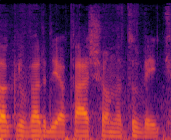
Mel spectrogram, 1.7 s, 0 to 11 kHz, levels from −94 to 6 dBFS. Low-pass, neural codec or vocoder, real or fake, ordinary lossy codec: 9.9 kHz; codec, 24 kHz, 0.9 kbps, WavTokenizer, medium speech release version 1; fake; AAC, 64 kbps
